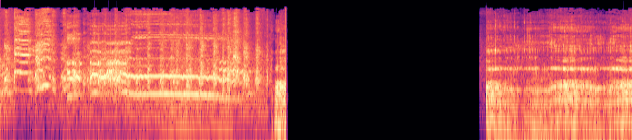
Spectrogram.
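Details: Rooster crowing loudly: a long, strained harmonic crow lasting about three seconds, then a silent gap before another crow begins.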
